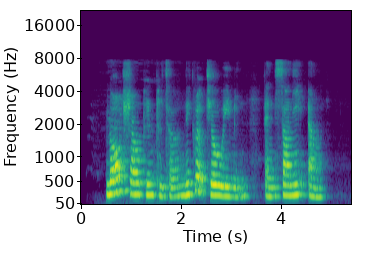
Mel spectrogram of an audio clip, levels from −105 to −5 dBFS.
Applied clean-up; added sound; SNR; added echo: neural mask model DeepFilterNet 3.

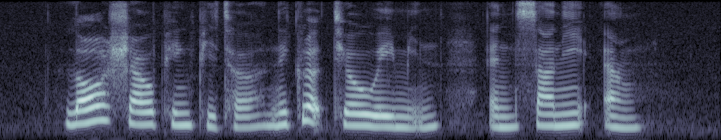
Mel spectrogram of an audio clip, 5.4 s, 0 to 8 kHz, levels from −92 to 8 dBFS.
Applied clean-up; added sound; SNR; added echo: none; none; none; none.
